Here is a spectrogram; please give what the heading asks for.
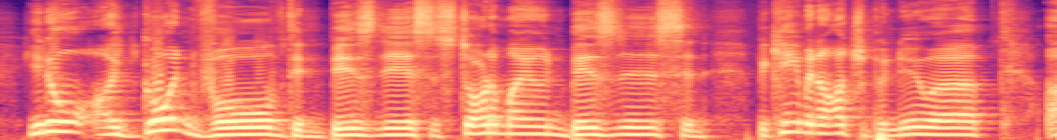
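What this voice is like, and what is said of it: Imitated Australian accent, done poorly. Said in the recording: “this is going to be me totally butchering his accent ... he was from Australia”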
